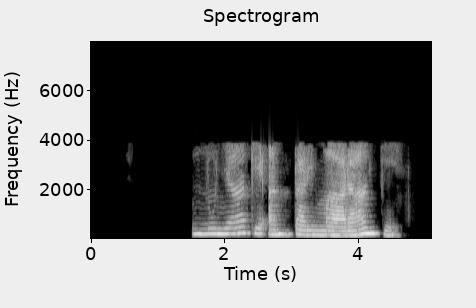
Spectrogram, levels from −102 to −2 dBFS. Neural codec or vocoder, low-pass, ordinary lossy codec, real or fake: none; 7.2 kHz; AAC, 16 kbps; real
